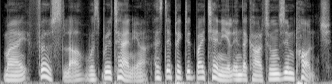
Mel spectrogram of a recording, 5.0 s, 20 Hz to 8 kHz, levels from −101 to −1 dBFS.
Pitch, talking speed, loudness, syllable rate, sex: 135 Hz, 170 wpm, -16 LUFS, 4.2 syllables/s, male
